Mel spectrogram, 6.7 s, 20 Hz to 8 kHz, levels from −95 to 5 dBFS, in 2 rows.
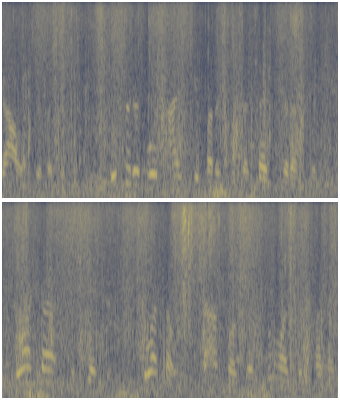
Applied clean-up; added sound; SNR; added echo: none; Walk, footsteps; -5 dB; none.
